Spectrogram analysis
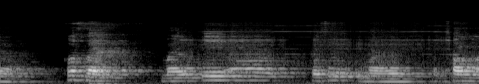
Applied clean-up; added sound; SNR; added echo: neural separator model SepFormer DNS4.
